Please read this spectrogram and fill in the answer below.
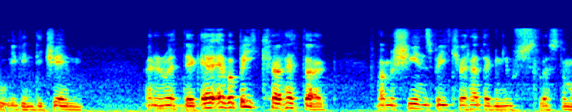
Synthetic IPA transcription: ivɪndid͡ʒɪmə̰nənwɛdɪɡɛɛvɔbejkʰjarɦɛdaɡ̥ | maməʃiːnzbejkʰjɔrhɛdaɡənjusləsd̥əm

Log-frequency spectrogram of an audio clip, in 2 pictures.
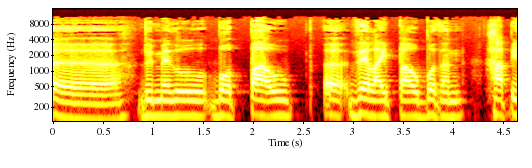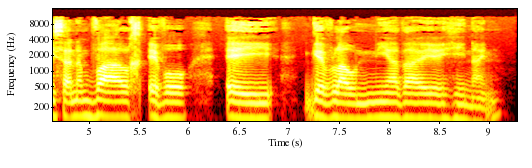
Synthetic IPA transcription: ə | d̪ujmɛðulbot̪̚pawəðɛlajpawbɔðən | hapisanəmvalxevo | ej | ɡɛvlawniaðajɦinajn

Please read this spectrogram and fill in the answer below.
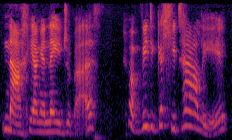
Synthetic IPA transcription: naχiaŋənːejdrəbɛ̰ːθʰ | ɪmaviːdiɡəɬitʰaːlˠi

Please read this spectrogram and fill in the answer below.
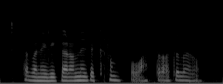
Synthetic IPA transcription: ɬabɔnidiɡaɾɔnɨdəkʰrəmplˠa̰drɔ̰dəmɛnʊ̰lˠ

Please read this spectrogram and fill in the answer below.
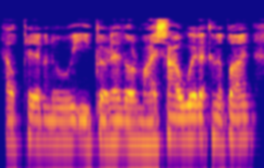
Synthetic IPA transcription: hɛlˠpʰɨvnuːiɡəɾɛðɔrmajsawɪɾakʰənəblˠajn

